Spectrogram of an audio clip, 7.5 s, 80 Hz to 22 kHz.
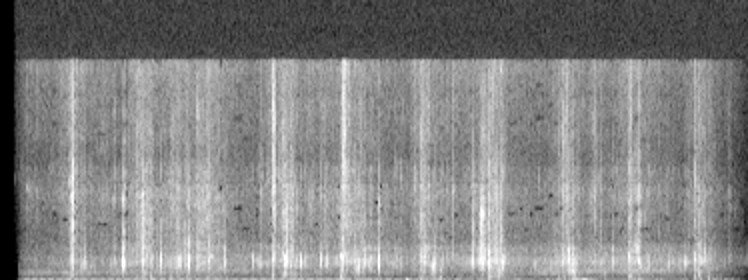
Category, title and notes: Sound effects > Human sounds and actions
Footsteps on Gravel
Footsteps on a gravelled road. Recorded on November 11th 2025 with a Google Pixel phone.
walking, cars, step, footsteps, road, walk, steps, gravel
